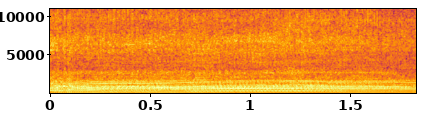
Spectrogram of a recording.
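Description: A chainsaw runs loud and close while cutting tree limbs, its engine holding a steady high whine that rises slightly in pitch as it works, with no talk.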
